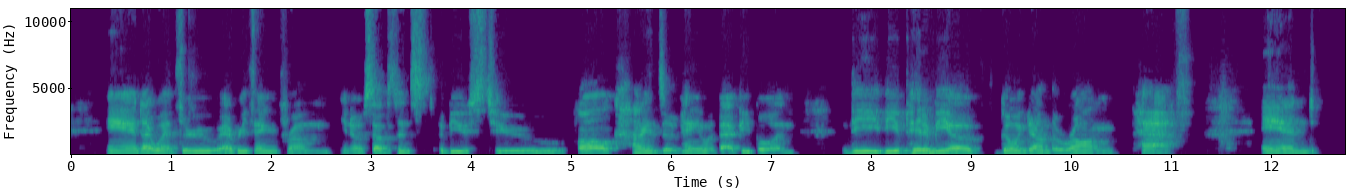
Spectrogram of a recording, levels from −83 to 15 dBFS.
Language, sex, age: English, male, 20-39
